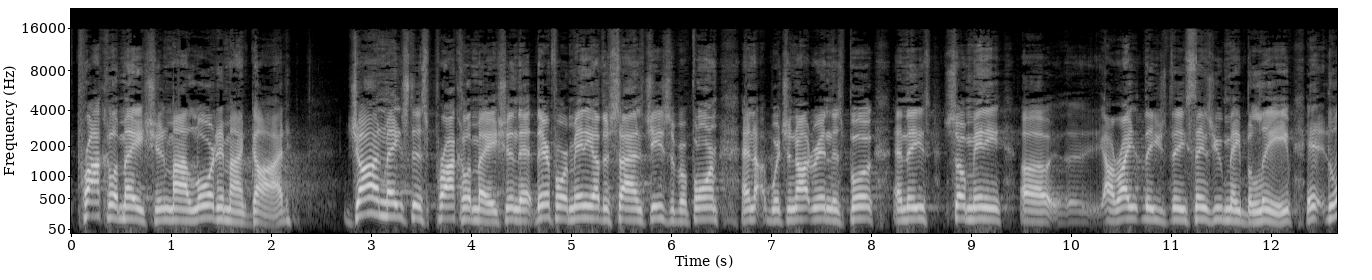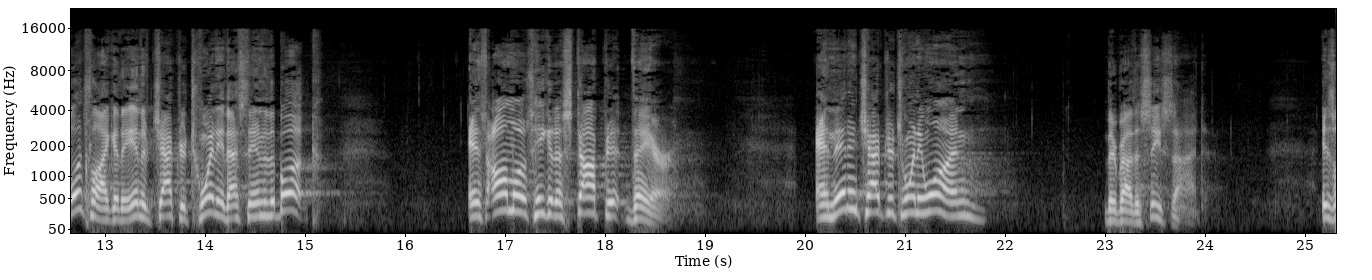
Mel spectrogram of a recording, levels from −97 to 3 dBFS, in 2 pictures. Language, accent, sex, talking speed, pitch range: English, American, male, 170 wpm, 180-265 Hz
